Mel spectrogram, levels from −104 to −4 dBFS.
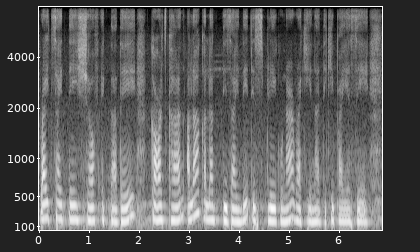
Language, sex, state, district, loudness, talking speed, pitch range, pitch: Nagamese, female, Nagaland, Dimapur, -15 LUFS, 150 wpm, 170-190 Hz, 180 Hz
